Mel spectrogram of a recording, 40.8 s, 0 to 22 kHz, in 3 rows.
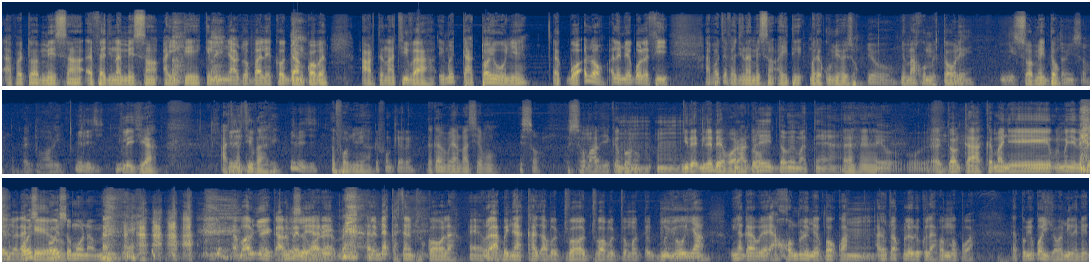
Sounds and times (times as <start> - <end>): Speech: 0.0 - 15.6, 16.4 - 28.5, 30.0 - 40.7.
